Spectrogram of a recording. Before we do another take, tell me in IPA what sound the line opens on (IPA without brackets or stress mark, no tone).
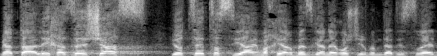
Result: m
